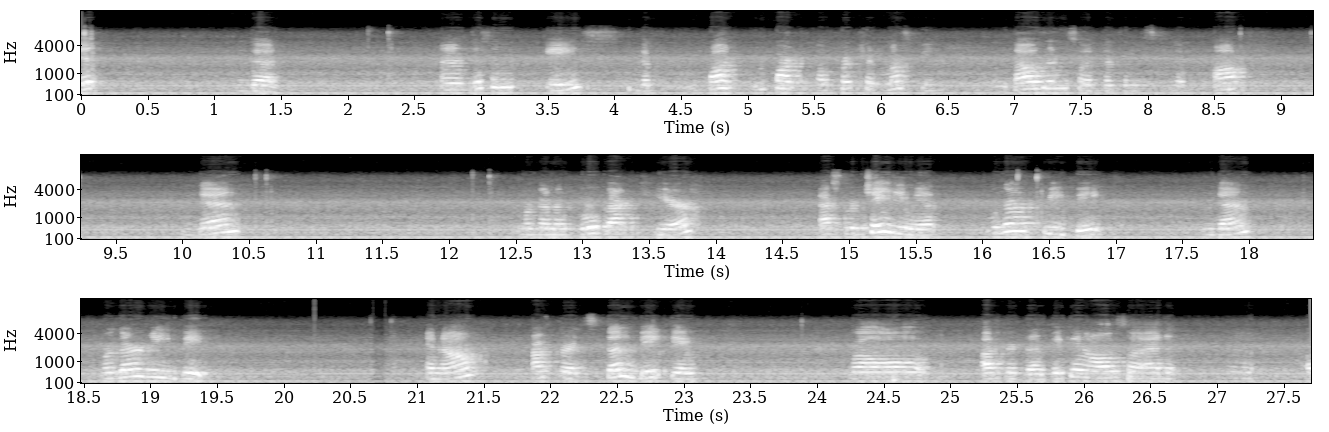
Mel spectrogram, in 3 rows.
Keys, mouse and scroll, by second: 2.5-4.0 right drag, 8.7-10.3 middle drag, 10.9-12.7 drag, 12.7-14.1 right drag, 16.3-18.2 drag, 22.7-24.5 middle drag.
